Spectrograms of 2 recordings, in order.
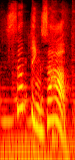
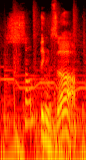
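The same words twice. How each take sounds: First: It is said in the worried sidekick's voice. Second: It is said in a different character's voice. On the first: The speaker calls it right. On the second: The speaker calls it wrong.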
